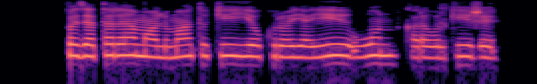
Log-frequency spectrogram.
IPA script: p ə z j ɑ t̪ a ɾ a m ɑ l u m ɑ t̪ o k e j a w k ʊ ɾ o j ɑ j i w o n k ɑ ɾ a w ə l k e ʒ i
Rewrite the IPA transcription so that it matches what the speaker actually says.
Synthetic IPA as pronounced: p ə z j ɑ t̪ a ɾ a m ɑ l u m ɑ t̪ o k e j a w k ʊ ɾ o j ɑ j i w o n k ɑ ɾ a w ə l k e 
